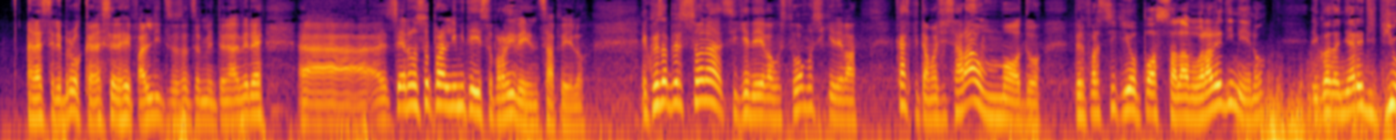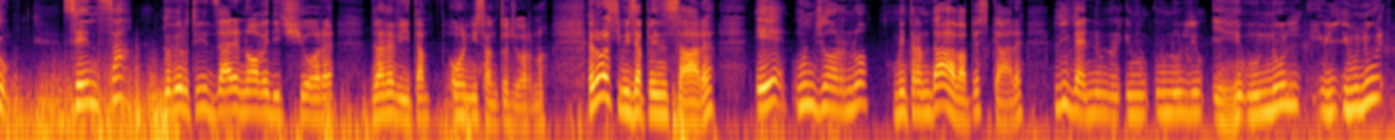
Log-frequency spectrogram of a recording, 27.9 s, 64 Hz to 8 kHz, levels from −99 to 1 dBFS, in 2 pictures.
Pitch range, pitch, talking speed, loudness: 130-185 Hz, 155 Hz, 170 wpm, -17 LUFS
